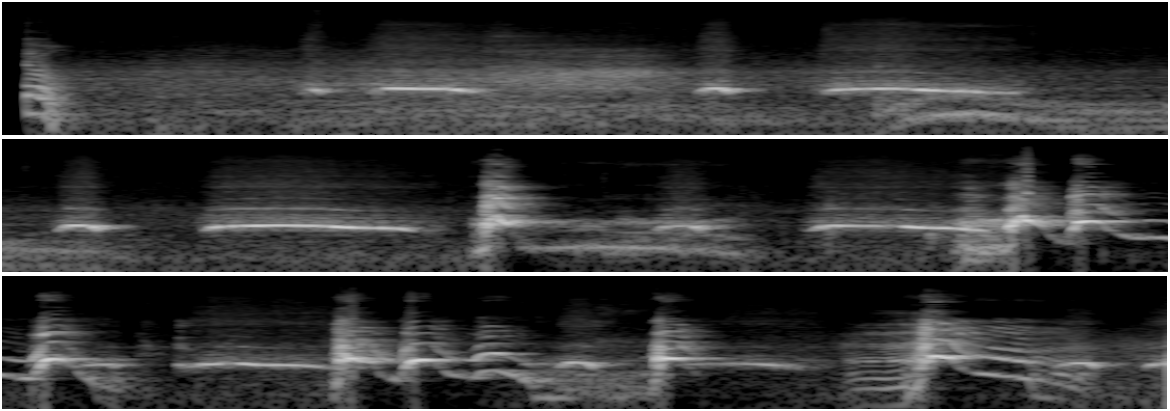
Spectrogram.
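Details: West Highland White Terrier howling like a wolf, its growl-like voice rising into steady tonal wails held about a second each and repeated every couple of seconds, breaking into sharper, higher yelping cries toward the end.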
